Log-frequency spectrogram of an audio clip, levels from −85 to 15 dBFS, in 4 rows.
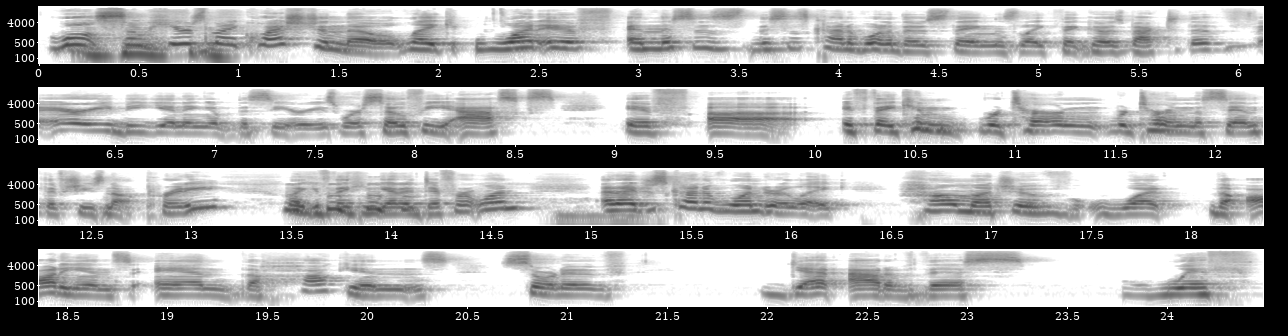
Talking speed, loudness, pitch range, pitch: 190 wpm, -27 LUFS, 185-280 Hz, 225 Hz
